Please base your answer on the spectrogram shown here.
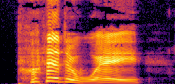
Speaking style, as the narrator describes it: laughs Bill Weasley

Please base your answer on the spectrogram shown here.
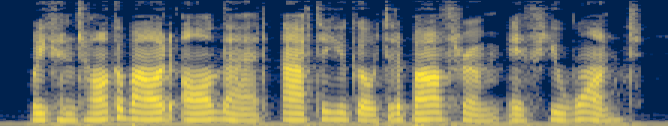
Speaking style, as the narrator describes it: Arthur says evenly

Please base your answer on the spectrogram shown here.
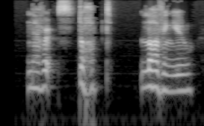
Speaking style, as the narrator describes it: Draco choked the words

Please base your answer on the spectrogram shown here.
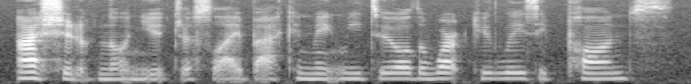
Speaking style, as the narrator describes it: he grumbled

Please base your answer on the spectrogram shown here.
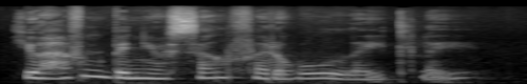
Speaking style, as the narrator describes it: Merlin said

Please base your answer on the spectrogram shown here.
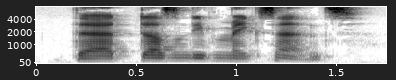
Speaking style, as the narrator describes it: Austin says flatly

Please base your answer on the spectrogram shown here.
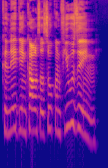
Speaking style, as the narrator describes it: Dylan says in a bad Swedish accent

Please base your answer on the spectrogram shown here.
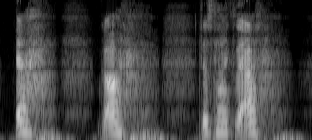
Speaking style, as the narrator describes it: Merlin panted

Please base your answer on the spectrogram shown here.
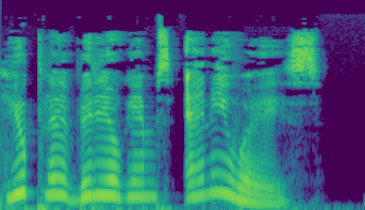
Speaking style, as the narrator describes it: Morgana sighed

